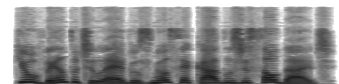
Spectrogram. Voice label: "saudade", portugues

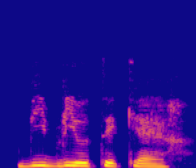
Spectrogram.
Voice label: "bibliothécaire", francés; profesiones

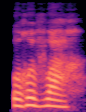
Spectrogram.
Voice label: "au revoir", francés

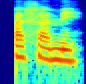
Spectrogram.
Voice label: "affamée", francés; estados animo

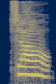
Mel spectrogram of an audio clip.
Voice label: "tchau", portugues

